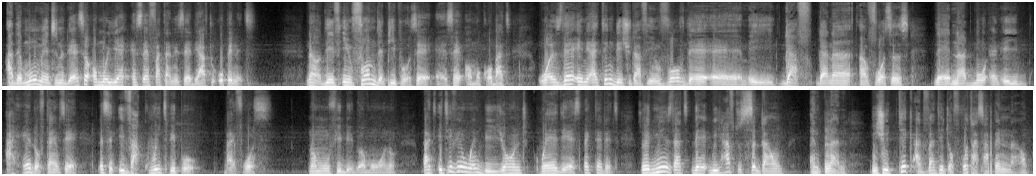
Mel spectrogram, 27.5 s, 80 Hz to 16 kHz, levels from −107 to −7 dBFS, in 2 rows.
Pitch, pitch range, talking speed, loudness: 115 Hz, 100-135 Hz, 185 wpm, -19 LUFS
